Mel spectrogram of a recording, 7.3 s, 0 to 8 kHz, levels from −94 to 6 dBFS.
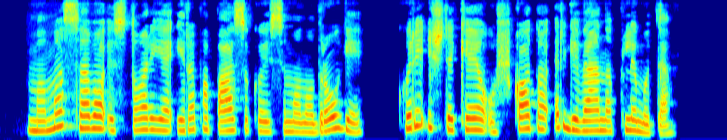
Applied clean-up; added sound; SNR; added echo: none; none; none; none.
